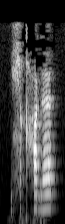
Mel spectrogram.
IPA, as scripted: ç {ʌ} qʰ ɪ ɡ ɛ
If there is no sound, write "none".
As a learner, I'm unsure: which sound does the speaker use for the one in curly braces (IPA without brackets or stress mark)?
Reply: ə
